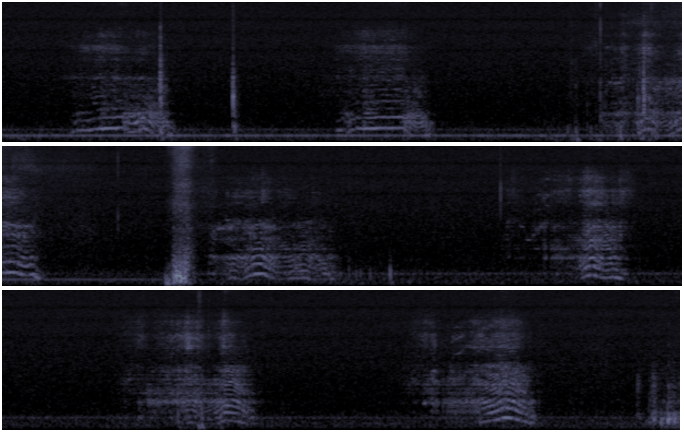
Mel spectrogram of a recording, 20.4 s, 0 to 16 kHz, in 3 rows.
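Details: A sister snoring late at night in a shared room, mistaken for an animal: regular rising, vibrating snores on the in-breath every three seconds, about 20 a minute.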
